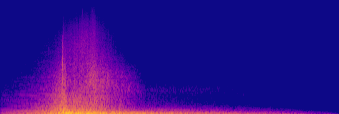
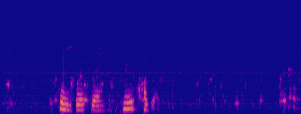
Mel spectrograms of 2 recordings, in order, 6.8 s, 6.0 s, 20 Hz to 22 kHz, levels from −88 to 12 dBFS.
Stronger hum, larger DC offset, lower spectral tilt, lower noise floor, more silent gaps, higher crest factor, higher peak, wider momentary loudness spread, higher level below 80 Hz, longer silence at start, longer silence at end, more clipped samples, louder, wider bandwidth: neither; neither; about the same, -9.5 dB/octave vs -10.5 dB/octave; second, -62 dBFS vs -77 dBFS; neither; second, 16 dB vs 24 dB; first, 0 dBFS vs -14 dBFS; first, 27 LU vs 22 LU; first, -18 dBFS vs -76 dBFS; first, 0.4 s vs 0.15 s; first, 1.45 s vs 0.3 s; neither; first, -17 LUFS vs -32 LUFS; first, 4.7 kHz vs 4.2 kHz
